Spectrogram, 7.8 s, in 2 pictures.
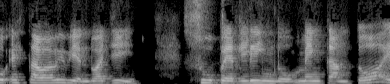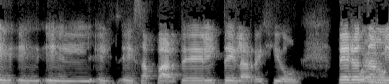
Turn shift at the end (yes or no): no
